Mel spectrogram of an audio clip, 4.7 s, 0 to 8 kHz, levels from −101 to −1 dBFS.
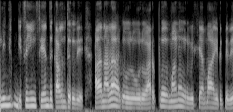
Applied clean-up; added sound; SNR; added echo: neural diffusion model UNIVERSE++.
